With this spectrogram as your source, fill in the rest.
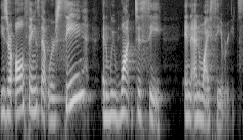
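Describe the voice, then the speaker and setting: A woman with a Spanish accent speaks at a fairly high pitch with lively intonation. Her loudness swings a lot. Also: fairly slow pace. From Dominican Republic, raised in Washington Heights, New York City. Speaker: nonprofit executive director. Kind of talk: prepared speech.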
